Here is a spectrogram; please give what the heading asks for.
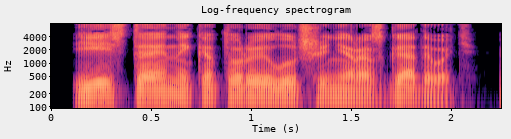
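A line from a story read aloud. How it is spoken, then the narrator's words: Cheerful. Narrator (Russian): весело сказал он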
